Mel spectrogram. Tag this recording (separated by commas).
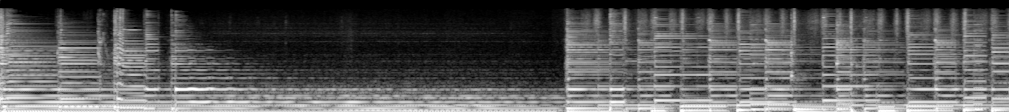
Music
